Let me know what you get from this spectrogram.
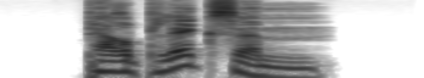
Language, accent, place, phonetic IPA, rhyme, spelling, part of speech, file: German, Germany, Berlin, [pɛʁˈplɛksm̩], -ɛksm̩, perplexem, adjective, De-perplexem.ogg
- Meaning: strong dative masculine/neuter singular of perplex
